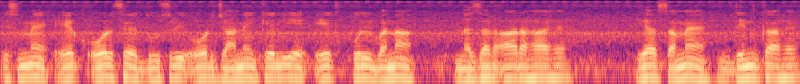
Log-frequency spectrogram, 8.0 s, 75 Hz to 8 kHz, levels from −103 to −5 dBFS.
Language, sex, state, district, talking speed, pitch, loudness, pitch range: Hindi, male, Jharkhand, Jamtara, 165 wpm, 105 Hz, -16 LUFS, 95-105 Hz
